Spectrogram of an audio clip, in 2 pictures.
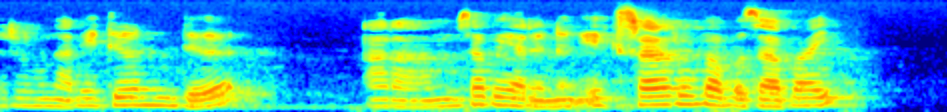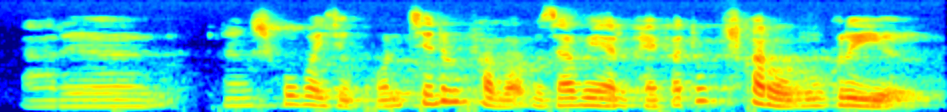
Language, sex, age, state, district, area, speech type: Bodo, female, 30-45, Assam, Chirang, urban, spontaneous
